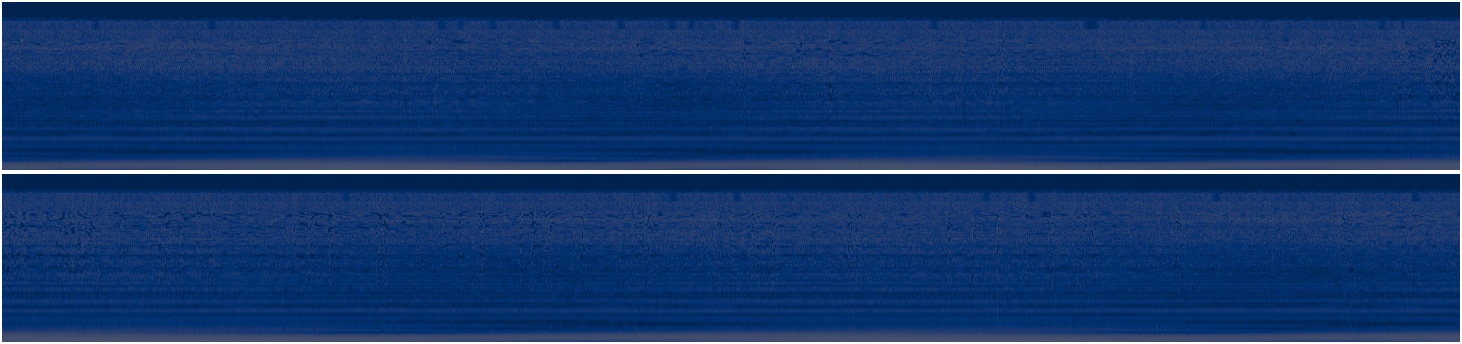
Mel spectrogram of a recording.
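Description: Steady electrical mains hum: a low drone with a stack of higher overtones, unchanging, with no other sound.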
